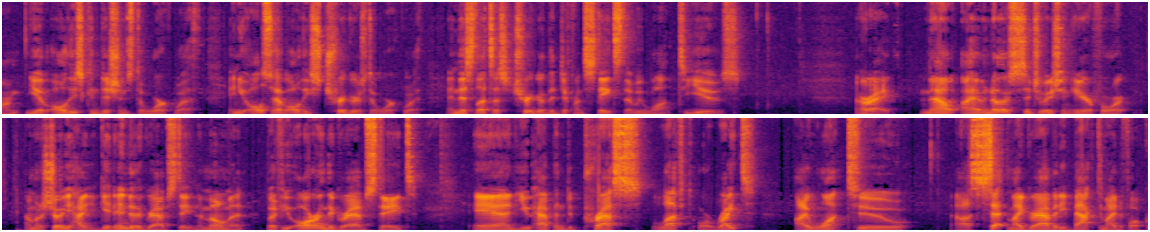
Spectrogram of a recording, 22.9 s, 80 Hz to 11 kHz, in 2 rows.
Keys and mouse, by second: 7.6-8.2 drag, 21.1 click.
